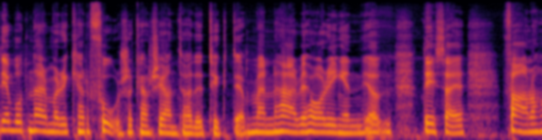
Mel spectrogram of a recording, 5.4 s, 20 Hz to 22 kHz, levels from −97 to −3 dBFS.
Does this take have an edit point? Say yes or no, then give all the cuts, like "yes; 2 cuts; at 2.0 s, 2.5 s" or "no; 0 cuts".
no; 0 cuts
